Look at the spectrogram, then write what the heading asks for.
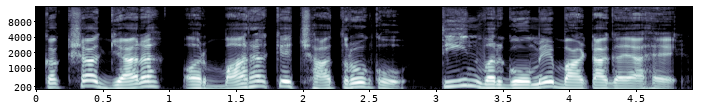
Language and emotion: Hindi, neutral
